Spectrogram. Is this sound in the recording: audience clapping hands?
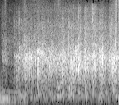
yes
